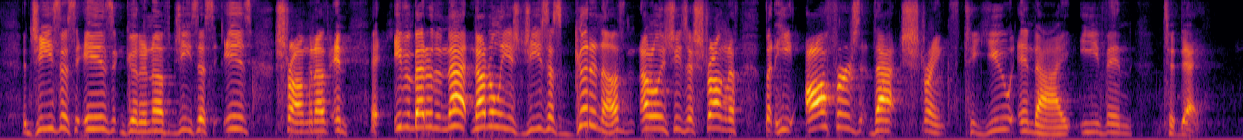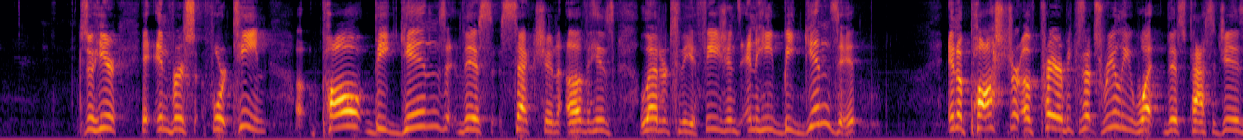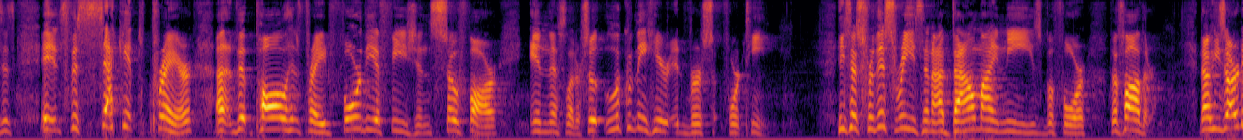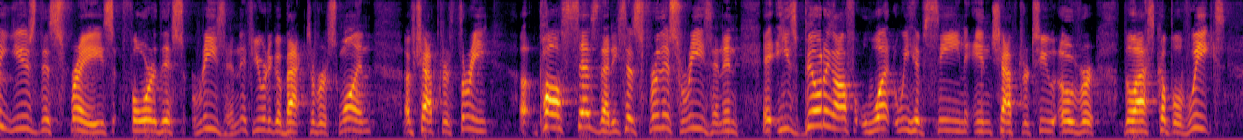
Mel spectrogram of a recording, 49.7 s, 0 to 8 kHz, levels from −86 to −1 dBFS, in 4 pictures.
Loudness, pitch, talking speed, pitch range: -20 LUFS, 225 Hz, 185 wpm, 205-260 Hz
